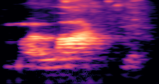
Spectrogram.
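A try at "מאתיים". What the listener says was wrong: You're still saying la. You're throwing one of these in there. Don't take that up. Don't take that up. So ma'athi.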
